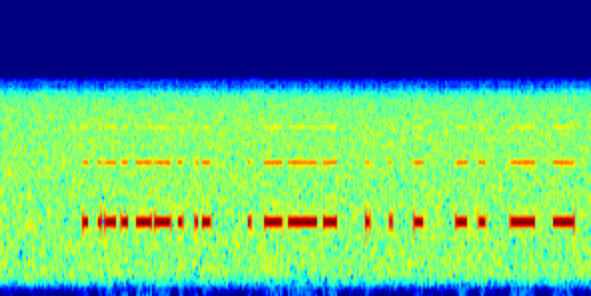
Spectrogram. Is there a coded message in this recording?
No, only beeps of irregular length, with phone line noise.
